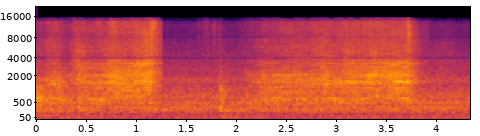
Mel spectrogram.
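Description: Stanley No. 130 double-end block plane, its iron set in the bullnose end, taking shavings off the edge of a thin wooden strip held in a vise. Two cutting strokes: the first lasts about a second, the second is longer and stops just before the end.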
